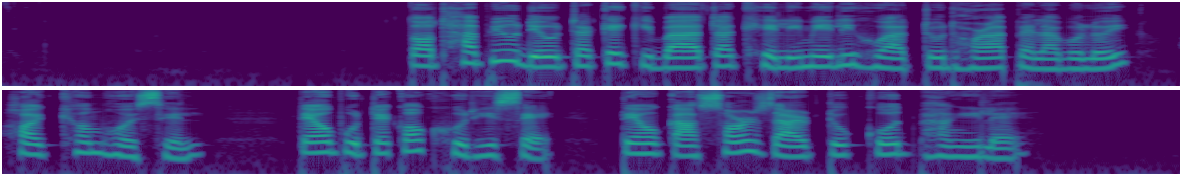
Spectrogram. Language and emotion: Assamese, neutral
